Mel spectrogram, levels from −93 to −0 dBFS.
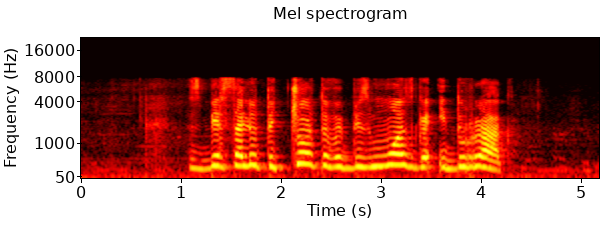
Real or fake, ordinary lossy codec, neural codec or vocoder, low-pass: real; none; none; none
